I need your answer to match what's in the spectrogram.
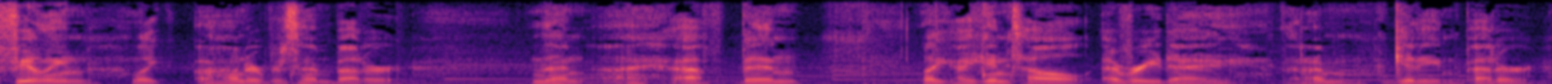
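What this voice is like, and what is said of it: Weak, congested, partly lost voice. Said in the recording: “with a lack of a voice ... as you can hear, my voice is still not back ... still have a little bit of congestion, but I'm sure you can hear the results of that”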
